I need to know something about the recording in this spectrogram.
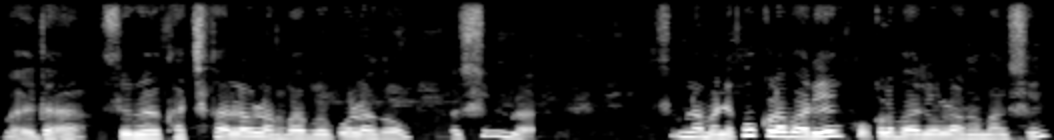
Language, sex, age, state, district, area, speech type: Bodo, female, 60+, Assam, Baksa, rural, spontaneous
